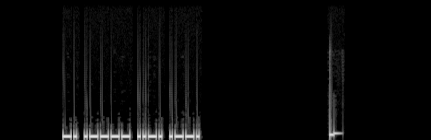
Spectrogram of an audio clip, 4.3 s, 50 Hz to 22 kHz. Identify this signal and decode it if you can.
Morse code, heard as a keyed tone, about 44 wpm, 700 Hz. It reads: N1FP
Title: USA Call Signs Repeated 3x 45wpm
